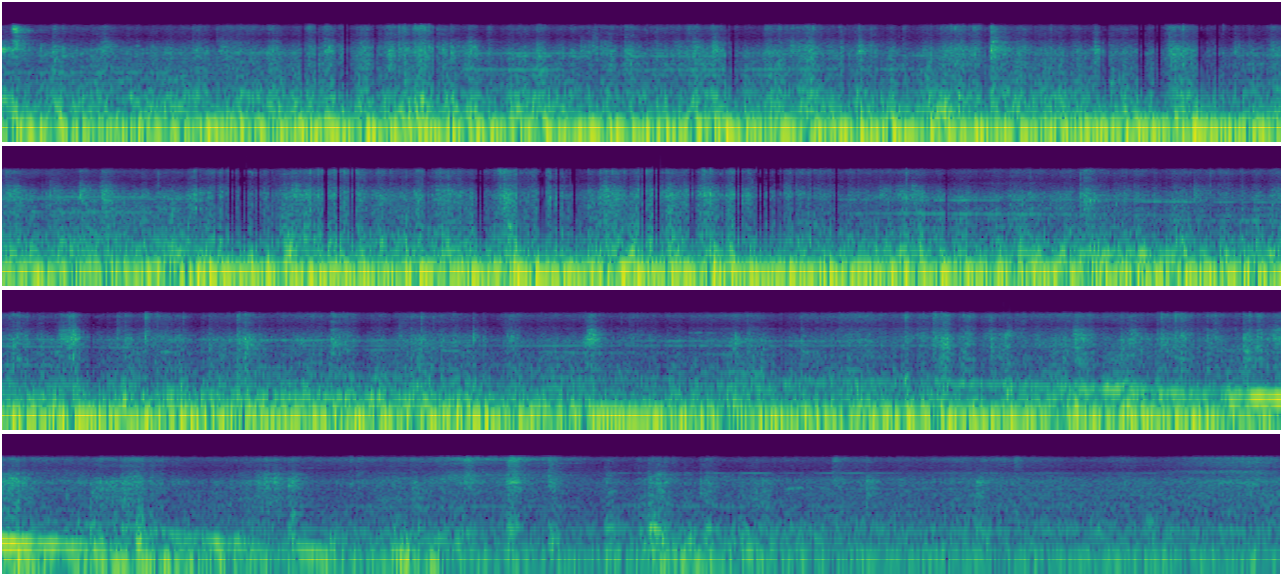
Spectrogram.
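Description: Inside a moving single-deck bus: steady low road rumble and frequent fittings rattling while the bus runs. Later, a whine from the drive falls steadily in pitch as the bus slows, and the overall noise drops.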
